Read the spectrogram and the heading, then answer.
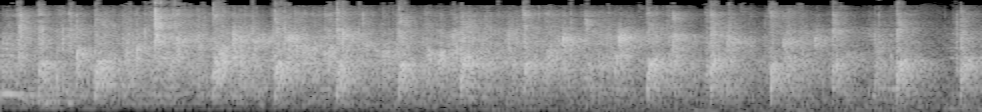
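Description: A crowd applauds steadily, many hands clapping in a dense, crackling wash that holds at a fairly even loudness throughout with no voices standing out.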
